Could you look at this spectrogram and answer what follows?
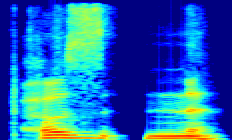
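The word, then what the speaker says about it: حزن: Huz, I have here Sukun, so the end of this syllable must have a consonant sound. Huz, Huz, Huz, Huz, Huz, N, the sound of N in the end.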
